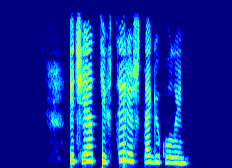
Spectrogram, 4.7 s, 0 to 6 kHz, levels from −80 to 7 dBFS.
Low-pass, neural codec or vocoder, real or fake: 5.4 kHz; none; real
